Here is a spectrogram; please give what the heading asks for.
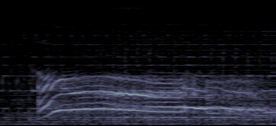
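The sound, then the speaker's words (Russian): Wolf howling: one long, tonal howl that swoops upward at the start, then holds a sustained mournful pitch for about three seconds and dips slightly near the end, alone over a low background. “Волк завыл.”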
